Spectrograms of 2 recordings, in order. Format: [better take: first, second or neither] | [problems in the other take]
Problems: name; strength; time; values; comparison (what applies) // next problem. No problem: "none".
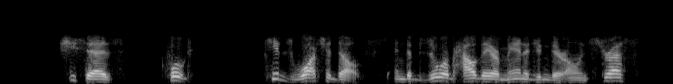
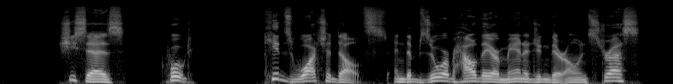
second | phone-call audio; poor line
